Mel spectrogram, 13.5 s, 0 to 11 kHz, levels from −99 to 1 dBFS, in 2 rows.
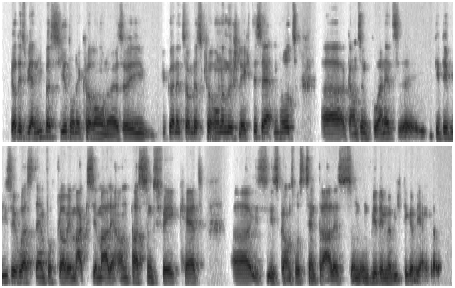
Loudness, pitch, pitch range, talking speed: -19 LUFS, 115 Hz, 105-125 Hz, 205 wpm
